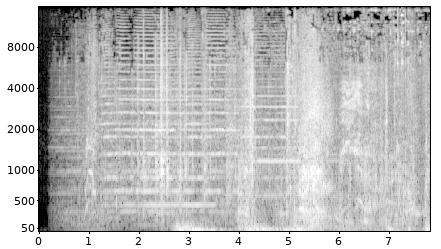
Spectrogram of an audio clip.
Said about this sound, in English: We'll sort of have a listen to it playing out and then talk about the horse in that scene.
